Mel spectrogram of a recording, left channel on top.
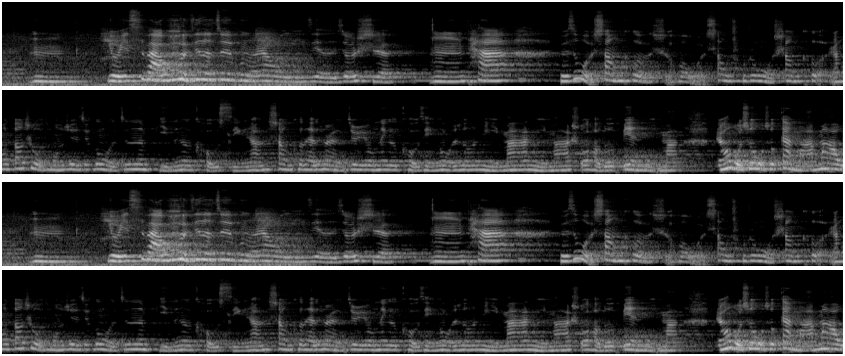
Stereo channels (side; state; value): both; identical; correlation 1.00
